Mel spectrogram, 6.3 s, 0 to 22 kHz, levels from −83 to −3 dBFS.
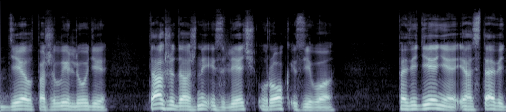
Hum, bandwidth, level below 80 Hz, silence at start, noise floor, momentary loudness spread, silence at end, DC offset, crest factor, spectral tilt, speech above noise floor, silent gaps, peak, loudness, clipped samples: none; 14 kHz; -58 dBFS; 0 s; -64 dBFS; 6 LU; 0 s; under 0.1%; 18 dB; -6 dB/octave; 45 dB; none; -2 dBFS; -19 LUFS; under 0.1%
